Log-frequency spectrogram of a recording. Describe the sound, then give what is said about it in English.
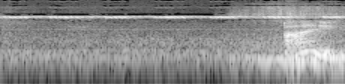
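Steady, continuous cricket chirring fills the background at a moderate level, a high unbroken trill, with a faint voice-like sound rising briefly near the end. “Crickets. I don't think I have cricket sound effects.”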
